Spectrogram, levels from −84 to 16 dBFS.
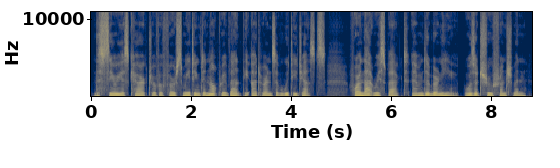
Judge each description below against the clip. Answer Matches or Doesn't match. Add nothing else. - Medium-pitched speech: Doesn't match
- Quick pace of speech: Doesn't match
